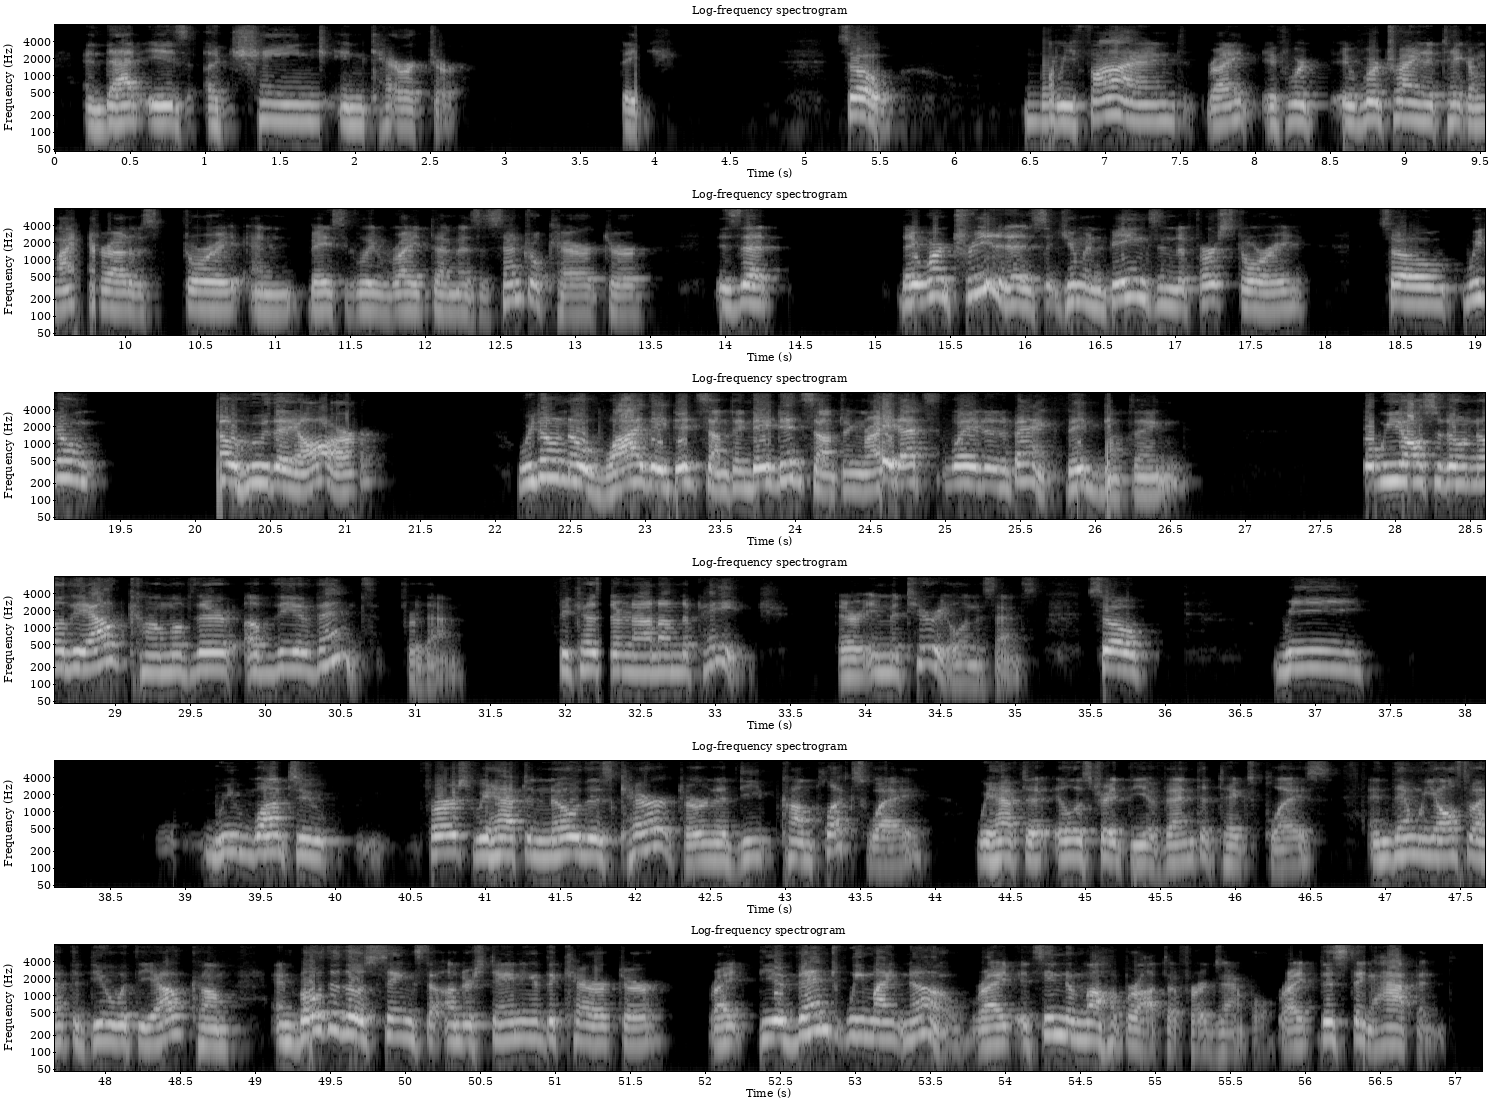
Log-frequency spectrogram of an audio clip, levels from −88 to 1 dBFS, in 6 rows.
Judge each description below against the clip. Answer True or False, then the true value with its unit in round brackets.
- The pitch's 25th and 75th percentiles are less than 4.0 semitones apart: False (5.1 semitones)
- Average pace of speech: True (170 wpm)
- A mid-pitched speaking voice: True (165 Hz)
